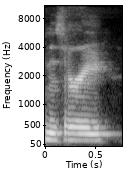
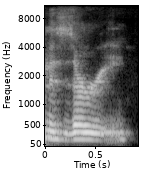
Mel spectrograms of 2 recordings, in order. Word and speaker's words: Missouri: also like I'm in Missouri Missouri there's people that are like it's Missouri no it's not it is not Missouri we make it actually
